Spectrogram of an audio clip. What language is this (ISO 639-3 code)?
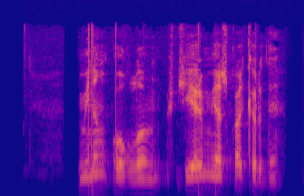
uig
